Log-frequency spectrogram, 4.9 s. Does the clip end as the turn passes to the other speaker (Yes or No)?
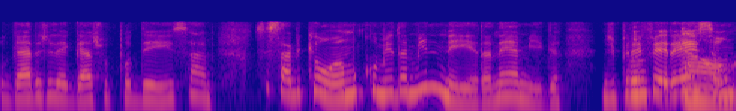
No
